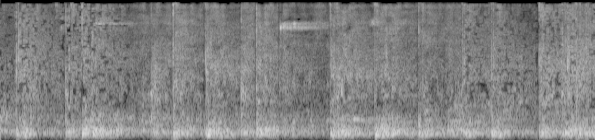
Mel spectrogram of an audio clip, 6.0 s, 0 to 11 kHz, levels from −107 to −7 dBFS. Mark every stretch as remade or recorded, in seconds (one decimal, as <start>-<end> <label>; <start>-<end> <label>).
0.0-1.3 recorded; 1.3-4.6 remade; 4.6-6.0 recorded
